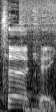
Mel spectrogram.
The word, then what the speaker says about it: Torquay: I went to Torquay. It's pronounced Turkey. Down in Devon. Oh, Torquay!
